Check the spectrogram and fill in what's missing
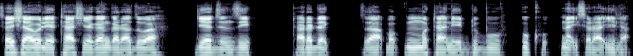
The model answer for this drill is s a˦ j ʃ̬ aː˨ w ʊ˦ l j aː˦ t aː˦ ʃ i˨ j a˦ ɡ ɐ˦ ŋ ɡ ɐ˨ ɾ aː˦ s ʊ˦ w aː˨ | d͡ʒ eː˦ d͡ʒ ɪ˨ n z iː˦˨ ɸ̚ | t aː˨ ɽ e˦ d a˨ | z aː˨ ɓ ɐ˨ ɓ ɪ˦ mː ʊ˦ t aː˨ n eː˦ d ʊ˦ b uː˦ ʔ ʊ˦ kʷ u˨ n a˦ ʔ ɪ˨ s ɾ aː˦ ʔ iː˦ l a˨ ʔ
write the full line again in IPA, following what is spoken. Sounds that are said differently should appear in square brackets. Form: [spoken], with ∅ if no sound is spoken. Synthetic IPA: s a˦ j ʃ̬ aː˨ w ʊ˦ l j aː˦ t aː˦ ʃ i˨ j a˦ ɡ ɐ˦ ŋ ɡ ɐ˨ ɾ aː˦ [z] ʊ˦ w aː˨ | d͡ʒ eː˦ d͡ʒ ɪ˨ n z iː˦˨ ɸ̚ | t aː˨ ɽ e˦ d a˨ | z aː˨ ɓ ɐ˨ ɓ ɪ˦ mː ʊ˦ t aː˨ n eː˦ d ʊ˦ b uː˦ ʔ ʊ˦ kʷ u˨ n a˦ ʔ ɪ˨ s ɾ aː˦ ʔ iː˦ l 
